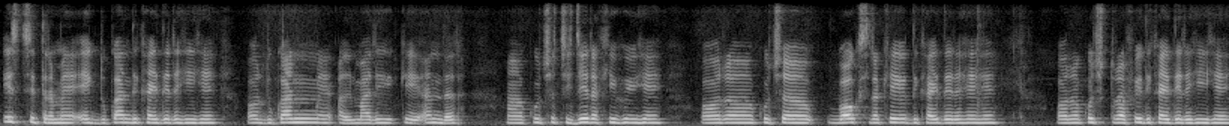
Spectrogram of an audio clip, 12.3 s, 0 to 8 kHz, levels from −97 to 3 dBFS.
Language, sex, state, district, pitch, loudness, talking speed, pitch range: Hindi, female, Chhattisgarh, Bilaspur, 230 Hz, -23 LUFS, 175 wpm, 225-240 Hz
